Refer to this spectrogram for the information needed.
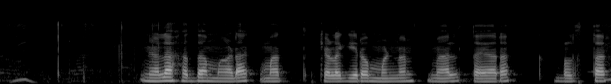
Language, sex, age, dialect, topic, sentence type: Kannada, male, 25-30, Dharwad Kannada, agriculture, statement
